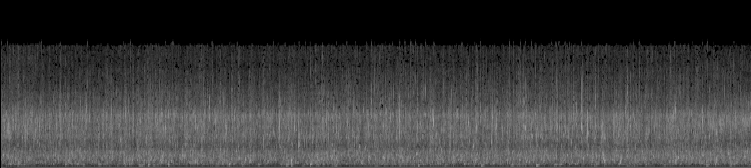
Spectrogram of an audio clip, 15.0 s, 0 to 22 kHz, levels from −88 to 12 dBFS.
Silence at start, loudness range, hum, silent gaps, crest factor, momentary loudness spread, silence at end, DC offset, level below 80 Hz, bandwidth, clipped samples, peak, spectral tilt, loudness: 0 s; 1 LU; none; none; 30 dB; 3 LU; 0 s; 0.6%; -70 dBFS; 17 kHz; under 0.1%; 0 dBFS; 3 dB/octave; -29 LUFS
